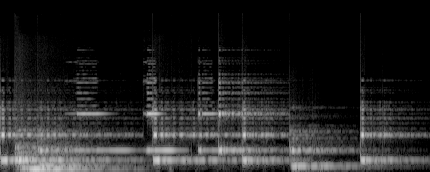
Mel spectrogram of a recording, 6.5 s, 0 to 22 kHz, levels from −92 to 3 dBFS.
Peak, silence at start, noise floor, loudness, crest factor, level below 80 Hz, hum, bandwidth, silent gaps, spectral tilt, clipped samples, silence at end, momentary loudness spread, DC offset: -8 dBFS; 0 s; -49 dBFS; -27 LUFS; 18 dB; -34 dBFS; none; 8 kHz; none; -8 dB/octave; under 0.1%; 0.2 s; 17 LU; under 0.1%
